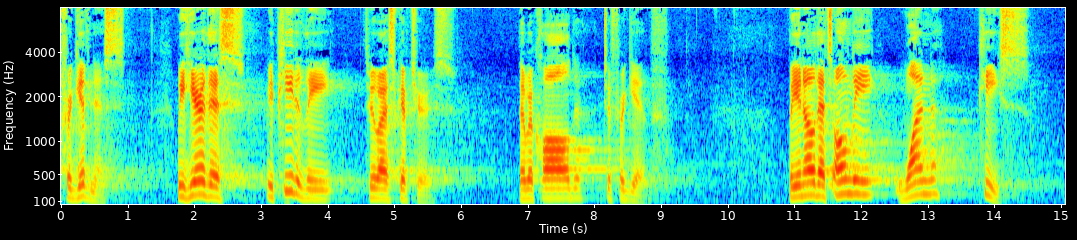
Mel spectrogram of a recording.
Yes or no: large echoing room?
yes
